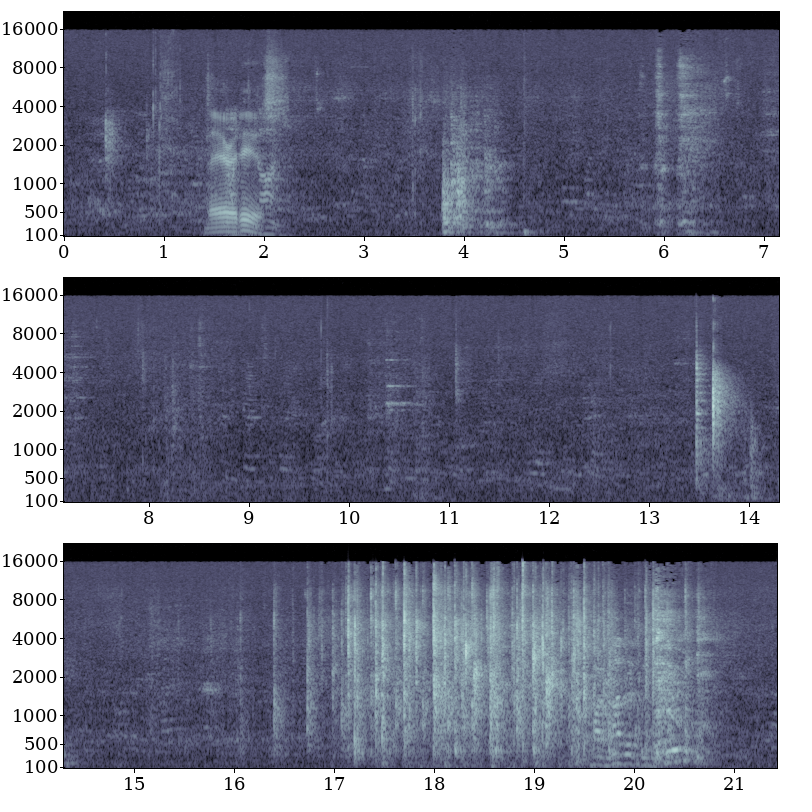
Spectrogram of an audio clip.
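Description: Billiard balls click together on a table.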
